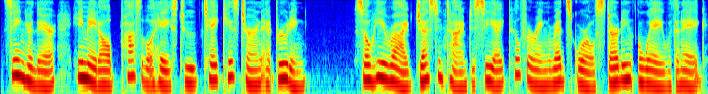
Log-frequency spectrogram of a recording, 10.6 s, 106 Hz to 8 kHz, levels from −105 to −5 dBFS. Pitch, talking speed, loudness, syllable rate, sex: 185 Hz, 175 wpm, -18 LUFS, 4.5 syllables/s, female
